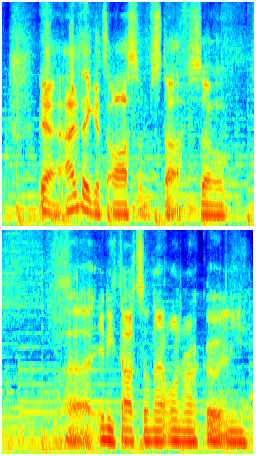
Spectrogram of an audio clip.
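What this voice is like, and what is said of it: Usual voice. Nothing is said of it.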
